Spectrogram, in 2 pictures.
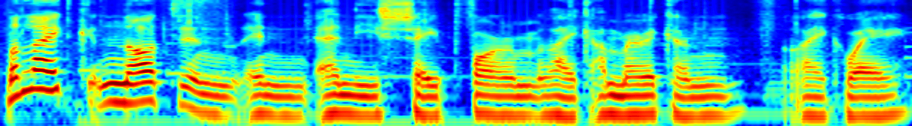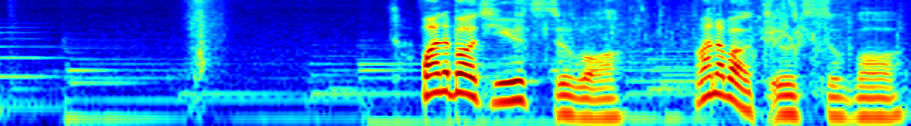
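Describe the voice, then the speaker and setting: A man's voice: medium pitch, sing-song, measured pace, darkish tone, soft background music. Playful rambling young male streamer. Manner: rambling, playful, self-deprecating. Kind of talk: casual chat while gaming.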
